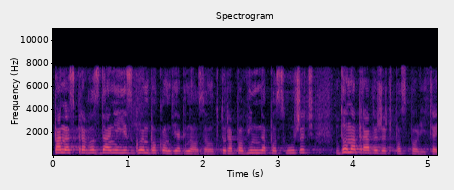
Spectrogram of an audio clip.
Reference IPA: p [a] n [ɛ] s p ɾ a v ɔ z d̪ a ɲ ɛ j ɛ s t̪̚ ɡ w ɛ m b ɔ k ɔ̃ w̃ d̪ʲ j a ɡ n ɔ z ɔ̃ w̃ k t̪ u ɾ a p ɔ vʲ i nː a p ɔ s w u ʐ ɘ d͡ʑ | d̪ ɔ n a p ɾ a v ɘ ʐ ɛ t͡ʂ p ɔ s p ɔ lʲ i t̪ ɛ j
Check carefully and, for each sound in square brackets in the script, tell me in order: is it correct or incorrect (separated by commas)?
correct, incorrect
